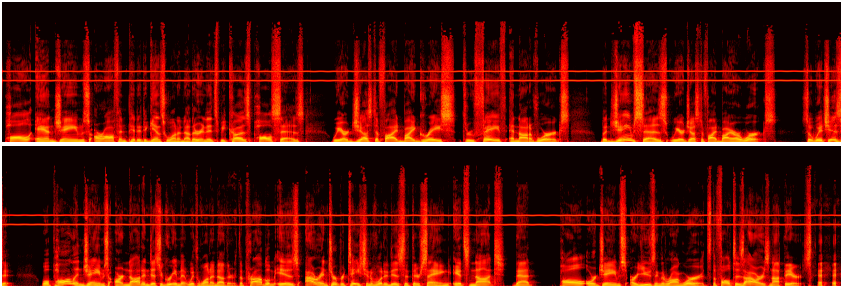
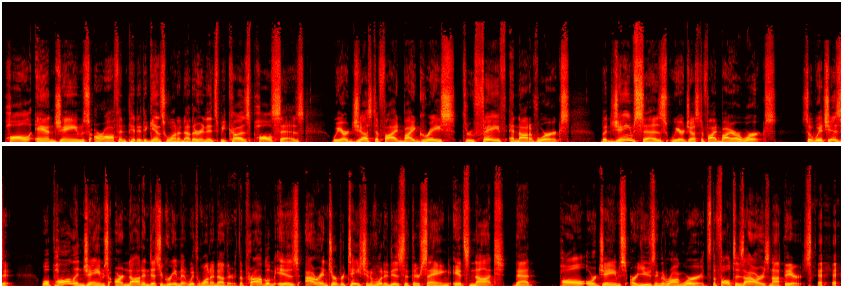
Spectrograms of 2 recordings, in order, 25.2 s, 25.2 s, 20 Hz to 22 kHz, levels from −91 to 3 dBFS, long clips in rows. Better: second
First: high-pitched whine; noticeable; throughout; 9.5 kHz, 15 dB below the speech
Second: none

